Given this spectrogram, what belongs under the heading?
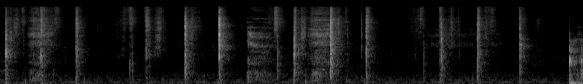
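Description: A deck of oracle cards is shuffled by hand in short, crisp riffles and slaps, about a dozen separate bursts at an uneven rhythm, close and fairly quiet.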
